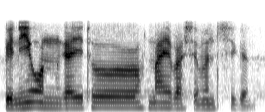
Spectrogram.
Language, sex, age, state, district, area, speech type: Bodo, male, 18-30, Assam, Chirang, rural, conversation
